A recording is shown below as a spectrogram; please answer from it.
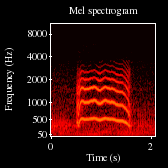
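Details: Kitten gives one drawn-out, clear tonal meow lasting about a second. It holds a steady pitch, then dips slightly at the end over a quiet indoor background.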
